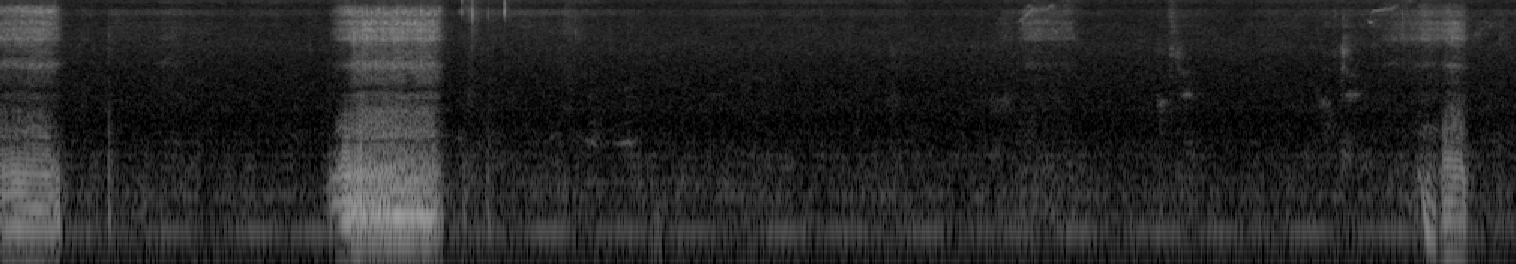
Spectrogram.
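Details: Male dog snoring loudly: a few loud, low, rumbling snores separated by long quiet pauses; snoring.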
